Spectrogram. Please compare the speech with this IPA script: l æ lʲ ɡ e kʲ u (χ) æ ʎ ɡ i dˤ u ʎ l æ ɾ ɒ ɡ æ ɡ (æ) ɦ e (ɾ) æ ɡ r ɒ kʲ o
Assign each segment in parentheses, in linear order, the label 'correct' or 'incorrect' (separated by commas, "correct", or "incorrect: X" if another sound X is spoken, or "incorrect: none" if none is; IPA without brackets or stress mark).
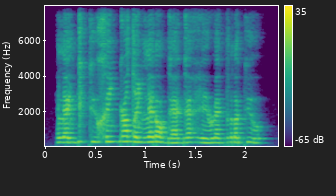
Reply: incorrect: x, correct, incorrect: ɹ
